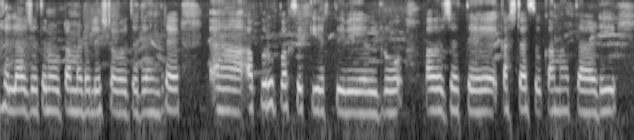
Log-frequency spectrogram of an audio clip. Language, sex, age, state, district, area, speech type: Kannada, female, 18-30, Karnataka, Chikkamagaluru, rural, spontaneous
